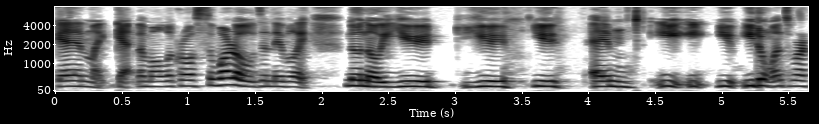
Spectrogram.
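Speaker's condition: Stammer; childhood stammer, childhood speech language therapy unhelpful, told no cure, once couldn't say own name; stammer worse over last few months, linked to stress, tension and poor breathing; struggles with some words, plans words ahead, rephrases around feared words, many say they don't notice it; repeated sounds

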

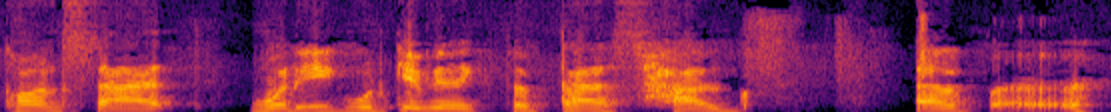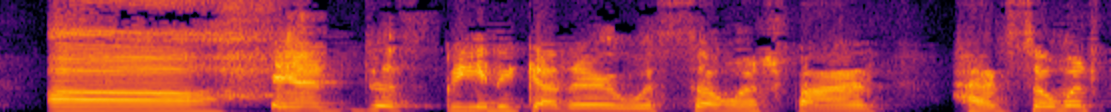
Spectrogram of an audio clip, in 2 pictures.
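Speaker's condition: Down syndrome; age 21

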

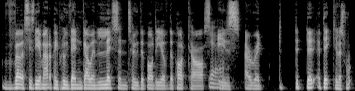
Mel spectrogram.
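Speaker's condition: Stammer; repeated sounds, blocks

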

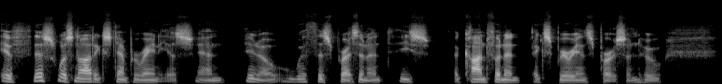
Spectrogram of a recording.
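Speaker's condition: No condition

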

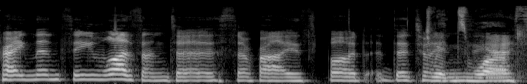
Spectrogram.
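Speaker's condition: Motor neuron disease; voice among everyday things no longer managed

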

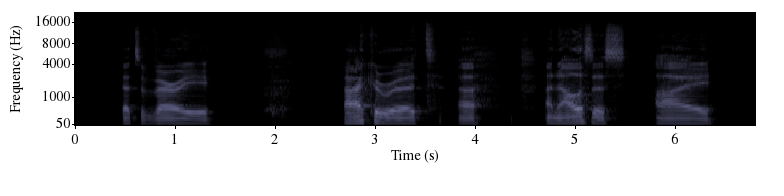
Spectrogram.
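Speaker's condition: Stuttering; stutter since birth, neurological basis, speech therapists in Lebanon childhood to teens, psychologist at 16-17; adult, still stutters audibly, controls stutter with breathing technique learned in UK; stutter much worse before, affects only speaking, not reading or writing, long avoided speaking; blocks

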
